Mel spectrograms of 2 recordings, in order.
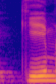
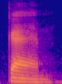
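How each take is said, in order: First: The vowel is a 'keh' sound, like 'kem'. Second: The vowel is an open 'a', like 'cam'. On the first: The speaker calls it wrong. "इसे केम नहीं पढ़ते" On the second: The speaker calls it right. "इसे हम pronounce जो करते हैं वो होता है कैम"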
